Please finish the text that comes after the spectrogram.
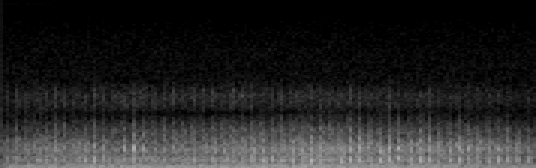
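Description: A two-seat coupe-cabin helicopter's engine and rotor drone steadily and loudly, with a rapid, regular thudding beat that grows more distinct toward the end; no voices.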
